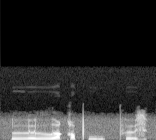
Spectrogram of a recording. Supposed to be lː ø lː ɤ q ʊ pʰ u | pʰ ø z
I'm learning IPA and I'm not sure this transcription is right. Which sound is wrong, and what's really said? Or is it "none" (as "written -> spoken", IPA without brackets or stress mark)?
none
